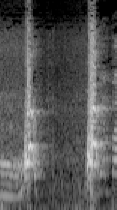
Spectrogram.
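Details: Labrador dog at bedtime barking twice, loud abrupt single woofs spaced nearly a second apart, with a soft whine-like tone before the first and quiet background between.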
